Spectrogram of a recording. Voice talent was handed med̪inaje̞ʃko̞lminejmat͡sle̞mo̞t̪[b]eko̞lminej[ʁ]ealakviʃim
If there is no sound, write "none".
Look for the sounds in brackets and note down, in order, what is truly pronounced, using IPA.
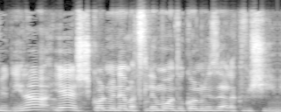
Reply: v, z

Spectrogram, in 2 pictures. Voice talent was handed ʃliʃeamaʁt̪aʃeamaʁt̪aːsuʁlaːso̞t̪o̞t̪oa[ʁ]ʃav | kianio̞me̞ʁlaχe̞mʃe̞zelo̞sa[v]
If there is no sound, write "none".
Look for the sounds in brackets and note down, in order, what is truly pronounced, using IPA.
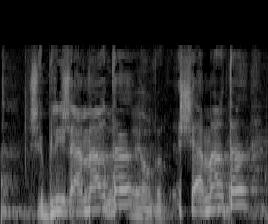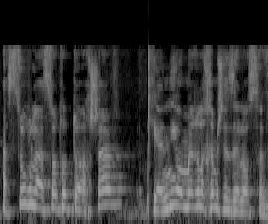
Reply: χ, v

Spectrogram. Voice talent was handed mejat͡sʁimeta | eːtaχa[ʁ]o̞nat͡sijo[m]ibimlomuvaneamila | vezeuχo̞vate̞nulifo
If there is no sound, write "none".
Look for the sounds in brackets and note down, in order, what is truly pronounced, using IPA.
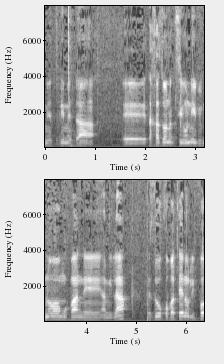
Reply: z, n

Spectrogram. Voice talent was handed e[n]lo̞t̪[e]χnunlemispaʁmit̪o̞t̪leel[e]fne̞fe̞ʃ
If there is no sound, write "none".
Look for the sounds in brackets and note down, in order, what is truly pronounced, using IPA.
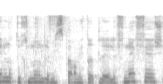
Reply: n, i, e

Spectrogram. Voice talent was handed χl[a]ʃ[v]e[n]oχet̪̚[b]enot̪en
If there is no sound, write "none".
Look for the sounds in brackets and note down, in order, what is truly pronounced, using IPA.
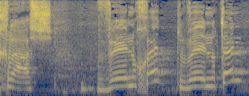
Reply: a, v, n, v

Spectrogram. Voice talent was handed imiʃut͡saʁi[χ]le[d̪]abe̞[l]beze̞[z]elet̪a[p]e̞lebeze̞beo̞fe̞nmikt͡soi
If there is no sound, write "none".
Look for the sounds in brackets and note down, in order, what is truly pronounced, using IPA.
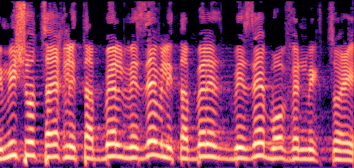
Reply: χ, t̪, l, v, b

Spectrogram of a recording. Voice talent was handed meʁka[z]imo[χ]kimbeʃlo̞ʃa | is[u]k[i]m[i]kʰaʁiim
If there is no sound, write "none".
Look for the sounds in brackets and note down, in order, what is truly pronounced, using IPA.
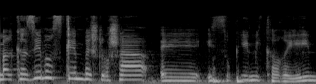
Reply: z, s, u, i, i

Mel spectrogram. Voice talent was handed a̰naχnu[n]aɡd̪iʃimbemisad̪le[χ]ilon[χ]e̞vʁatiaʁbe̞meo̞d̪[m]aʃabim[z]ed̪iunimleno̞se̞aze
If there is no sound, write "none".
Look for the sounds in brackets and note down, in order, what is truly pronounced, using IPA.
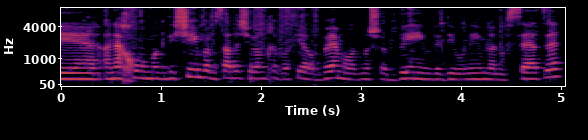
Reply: m, ʃ, χ, m, v

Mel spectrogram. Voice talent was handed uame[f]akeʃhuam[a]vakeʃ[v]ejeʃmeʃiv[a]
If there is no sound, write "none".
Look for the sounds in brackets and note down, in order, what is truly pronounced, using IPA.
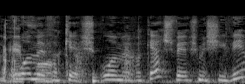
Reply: v, e, v, i

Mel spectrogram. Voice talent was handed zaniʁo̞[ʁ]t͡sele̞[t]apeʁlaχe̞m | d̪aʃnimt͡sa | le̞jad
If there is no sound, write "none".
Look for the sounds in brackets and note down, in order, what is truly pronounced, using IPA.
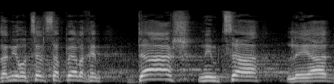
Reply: none, s

